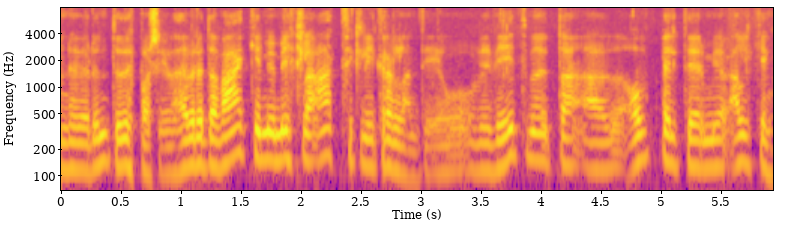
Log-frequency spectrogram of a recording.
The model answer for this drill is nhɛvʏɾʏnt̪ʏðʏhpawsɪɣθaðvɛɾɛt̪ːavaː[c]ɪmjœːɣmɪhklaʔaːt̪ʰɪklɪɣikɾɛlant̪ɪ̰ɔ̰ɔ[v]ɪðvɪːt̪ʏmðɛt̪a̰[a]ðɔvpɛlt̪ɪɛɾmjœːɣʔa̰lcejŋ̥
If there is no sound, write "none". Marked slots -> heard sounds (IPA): c, v, a

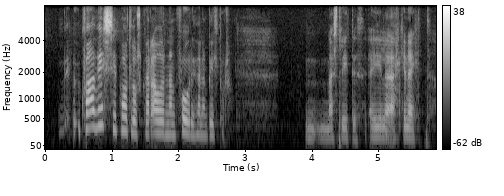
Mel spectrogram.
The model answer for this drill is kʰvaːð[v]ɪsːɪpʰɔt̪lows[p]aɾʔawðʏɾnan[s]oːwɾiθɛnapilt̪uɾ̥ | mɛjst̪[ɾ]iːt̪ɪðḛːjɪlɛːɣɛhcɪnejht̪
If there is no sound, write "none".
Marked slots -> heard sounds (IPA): v, k, f, l

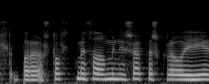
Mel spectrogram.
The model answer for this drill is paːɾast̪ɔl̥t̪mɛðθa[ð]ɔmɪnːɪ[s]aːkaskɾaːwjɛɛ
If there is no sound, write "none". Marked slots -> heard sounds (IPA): ð, s

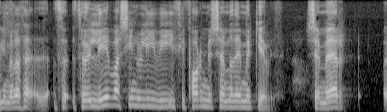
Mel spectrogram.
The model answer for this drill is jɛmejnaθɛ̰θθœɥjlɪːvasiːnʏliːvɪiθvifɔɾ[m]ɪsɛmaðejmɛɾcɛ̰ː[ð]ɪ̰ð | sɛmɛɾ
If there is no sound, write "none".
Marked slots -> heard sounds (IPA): m, v

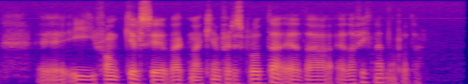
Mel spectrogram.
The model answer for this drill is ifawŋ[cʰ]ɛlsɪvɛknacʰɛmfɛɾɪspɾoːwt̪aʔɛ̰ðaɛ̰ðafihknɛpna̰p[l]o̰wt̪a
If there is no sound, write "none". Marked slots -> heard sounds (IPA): c, ɾ

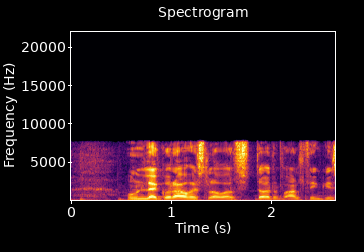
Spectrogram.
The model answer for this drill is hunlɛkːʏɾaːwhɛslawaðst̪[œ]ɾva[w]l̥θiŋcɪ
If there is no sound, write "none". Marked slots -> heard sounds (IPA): œ, none

